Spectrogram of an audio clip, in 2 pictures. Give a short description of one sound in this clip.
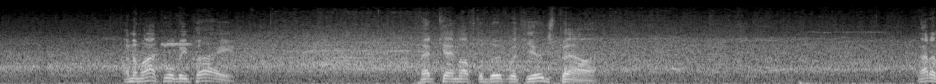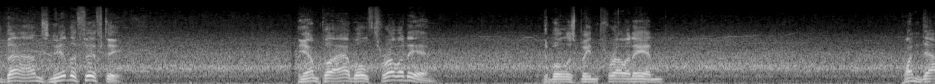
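A large crowd roars steadily in a big stadium.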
